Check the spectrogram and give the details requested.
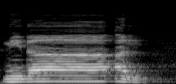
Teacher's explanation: Nidaan hukum tajwid mad wajib mutasil sebab mad tabi'i bertemu hamzah dalam satu kata panjangnya 5 harokat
